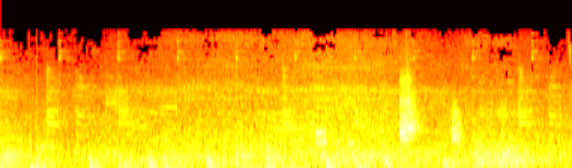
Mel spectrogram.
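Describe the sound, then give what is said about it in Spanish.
A female dog gives a few sharp barks and high-pitched yips while pulling hair and biting pajamas and an arm, the loudest cluster coming near the end, with muffled voices and low background noise running underneath. “ya se delató ese que está lidiando con una perra y su nombre es Mozart”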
